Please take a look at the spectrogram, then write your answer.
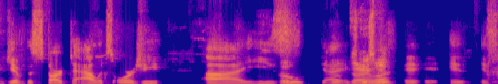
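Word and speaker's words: Orji: they're going to give the start to Alex orgy uh he's excuse me his name is spelled o rji is how you spell it but it's it is pronounced orgy so he's just he's he's taking over the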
